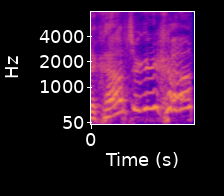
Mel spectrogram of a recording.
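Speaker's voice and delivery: mock very high, eager, thrilled kid voice. Retelling a movie scene, a kid asking excitedly: imitating an excited kid. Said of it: "super excited".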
